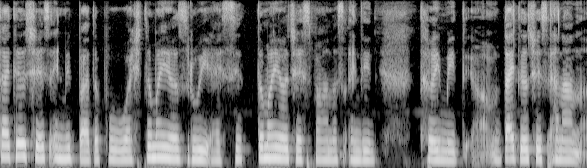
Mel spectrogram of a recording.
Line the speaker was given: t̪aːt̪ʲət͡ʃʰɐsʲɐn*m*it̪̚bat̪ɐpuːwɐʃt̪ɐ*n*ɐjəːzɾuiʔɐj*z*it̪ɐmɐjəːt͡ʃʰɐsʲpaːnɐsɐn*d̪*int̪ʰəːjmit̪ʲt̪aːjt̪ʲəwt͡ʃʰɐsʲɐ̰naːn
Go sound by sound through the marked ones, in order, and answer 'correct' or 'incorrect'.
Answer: correct, incorrect, incorrect, correct

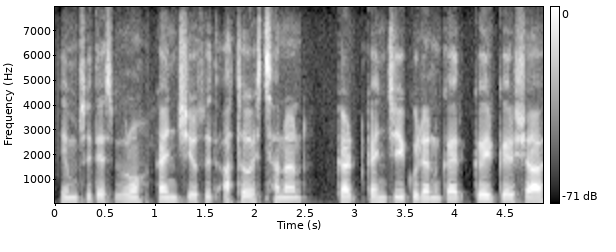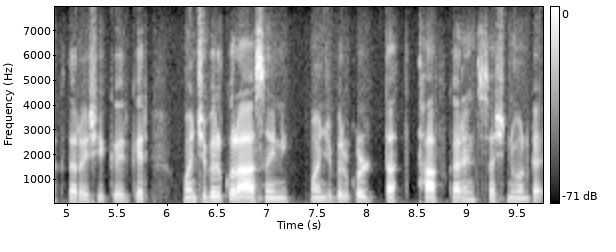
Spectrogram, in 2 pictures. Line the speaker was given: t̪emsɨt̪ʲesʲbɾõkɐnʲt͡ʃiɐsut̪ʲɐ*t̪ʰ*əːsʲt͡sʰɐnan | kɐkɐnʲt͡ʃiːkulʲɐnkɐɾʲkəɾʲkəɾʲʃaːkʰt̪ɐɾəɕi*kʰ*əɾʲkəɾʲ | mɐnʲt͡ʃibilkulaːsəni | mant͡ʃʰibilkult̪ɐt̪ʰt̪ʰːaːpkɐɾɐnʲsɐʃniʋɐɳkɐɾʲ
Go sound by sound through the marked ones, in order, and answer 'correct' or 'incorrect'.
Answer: correct, incorrect

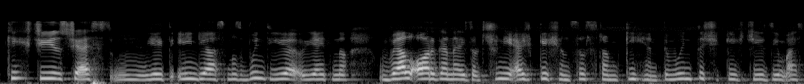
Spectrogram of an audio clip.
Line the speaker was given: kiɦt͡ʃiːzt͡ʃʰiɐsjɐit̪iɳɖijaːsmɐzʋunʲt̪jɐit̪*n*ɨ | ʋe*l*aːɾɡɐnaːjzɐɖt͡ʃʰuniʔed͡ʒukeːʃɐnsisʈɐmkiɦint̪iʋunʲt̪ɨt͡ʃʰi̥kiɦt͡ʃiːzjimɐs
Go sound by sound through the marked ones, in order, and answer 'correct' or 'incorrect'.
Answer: correct, correct

